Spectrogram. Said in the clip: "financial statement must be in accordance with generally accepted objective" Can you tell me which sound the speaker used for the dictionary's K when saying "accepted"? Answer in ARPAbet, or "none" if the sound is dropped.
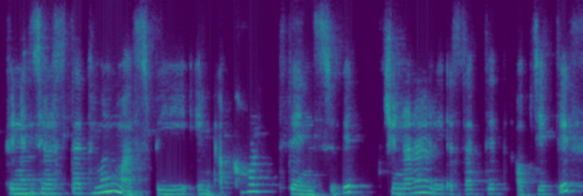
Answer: none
